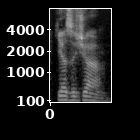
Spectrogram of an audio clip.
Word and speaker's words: yazacağım: yazacağım bakınız Burada yine harfler alması ve ğ kuralı var yazacağım diye yazarız ama okurken yazacağım deriz sana benim gözümle bakmayanın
